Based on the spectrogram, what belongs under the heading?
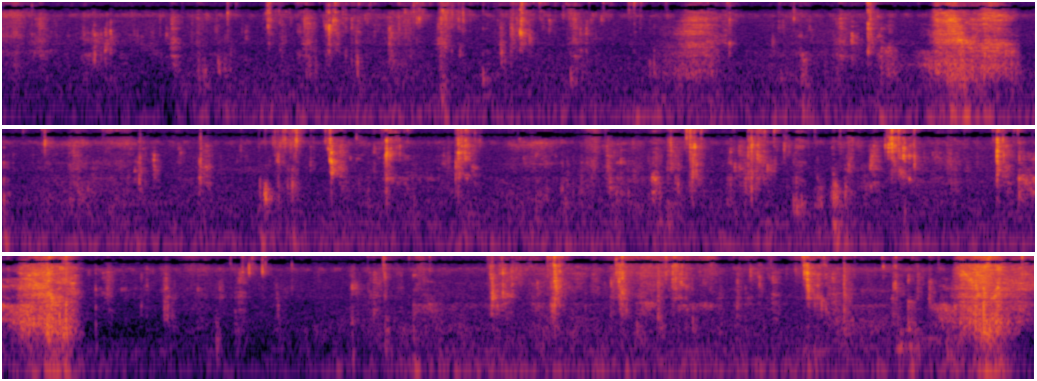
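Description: Close-miked mouth sounds of someone eating rice and curry by hand: wet chewing with many small clicks and smacks. Three louder, rushing sounds of about a second each come near a third of the way in, past halfway, and at the end.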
